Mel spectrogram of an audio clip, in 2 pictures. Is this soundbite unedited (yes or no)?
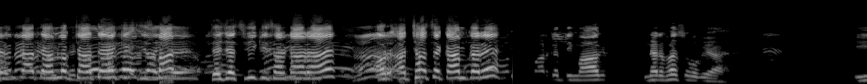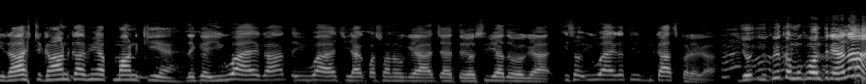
no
